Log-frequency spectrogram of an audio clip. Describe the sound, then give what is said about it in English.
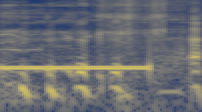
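A telephone rings with a steady electronic tone over quick repeating pulses, then cuts off abruptly after about a second. “Hold on, it might be a gig.”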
